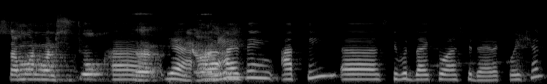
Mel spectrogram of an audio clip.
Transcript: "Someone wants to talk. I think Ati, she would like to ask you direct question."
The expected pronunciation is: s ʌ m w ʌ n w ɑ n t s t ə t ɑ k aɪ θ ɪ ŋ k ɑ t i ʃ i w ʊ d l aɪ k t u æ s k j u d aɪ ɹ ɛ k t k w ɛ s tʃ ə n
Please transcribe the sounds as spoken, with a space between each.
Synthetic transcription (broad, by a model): s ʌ m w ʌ n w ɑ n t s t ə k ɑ aɪ t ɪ ŋ k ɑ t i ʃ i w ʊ d l aɪ k t u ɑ s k j u d aɪ ɹ ɛ k t k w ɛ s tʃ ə n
